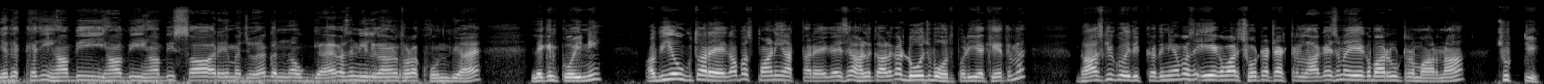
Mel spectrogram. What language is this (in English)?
Hindi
